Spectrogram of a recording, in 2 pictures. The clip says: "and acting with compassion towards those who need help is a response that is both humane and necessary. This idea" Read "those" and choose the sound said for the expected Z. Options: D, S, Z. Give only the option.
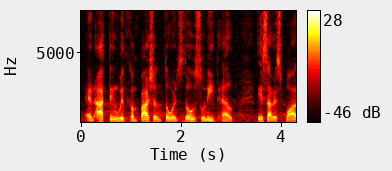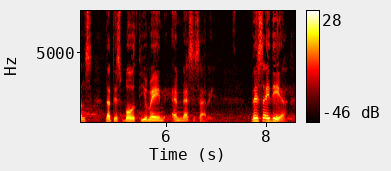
S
